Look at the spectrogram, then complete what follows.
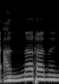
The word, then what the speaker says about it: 안나: 이게 헬라어 발음이에요. 안나.이 이 히브리어로는이 안나라는 이름이 뭐냐면 한나예요.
